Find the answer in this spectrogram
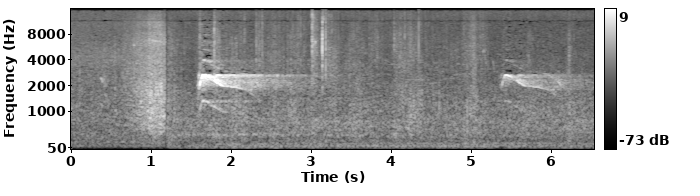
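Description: Two long, high bird calls, each falling slightly in pitch: one about one and a half seconds in and a shorter one near the end, over a steady outdoor background. A brief rush of noise comes about a second in.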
